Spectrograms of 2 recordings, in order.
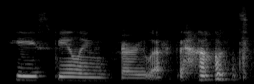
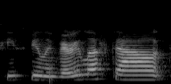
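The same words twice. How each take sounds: First: Breaking into a laugh mid-line; giggling through the last word. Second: Said in the usual way. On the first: Real, not acted. Repeating herself to viewers, laughing.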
